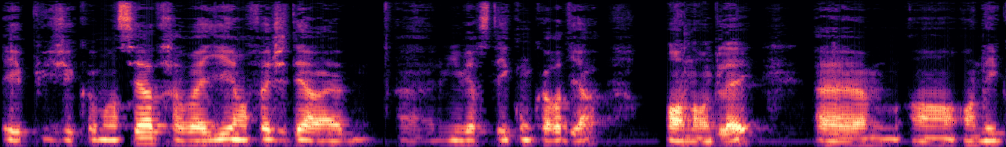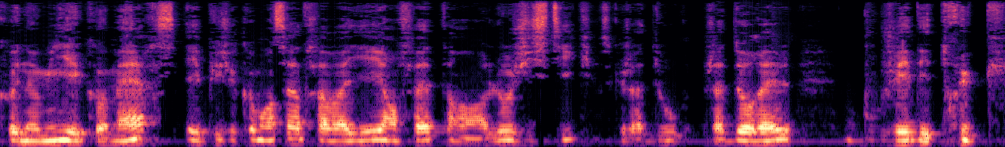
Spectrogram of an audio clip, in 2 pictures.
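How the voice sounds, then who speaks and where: The voice moves at a fairly slow pace with big swings in loudness, and the sound is dry and close with no echo. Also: man. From French Antilles. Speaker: real estate investor and podcaster. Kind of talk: interview.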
